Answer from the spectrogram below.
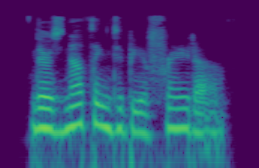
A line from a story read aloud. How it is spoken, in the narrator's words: Steve says quietly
